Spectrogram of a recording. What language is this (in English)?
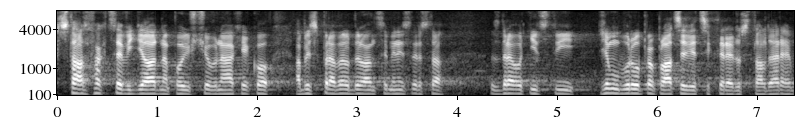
Czech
